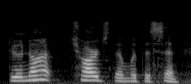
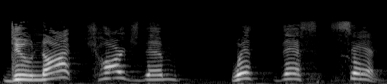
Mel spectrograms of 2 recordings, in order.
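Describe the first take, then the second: First: Said in the usual way. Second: Raised, slow, deliberate proclamation; loud cry. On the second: Acted. Preacher quoting Stephen's plea for his killers, slow raised cry. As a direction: call it out slowly, each word weighted. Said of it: "with a loud voice he cries out".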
